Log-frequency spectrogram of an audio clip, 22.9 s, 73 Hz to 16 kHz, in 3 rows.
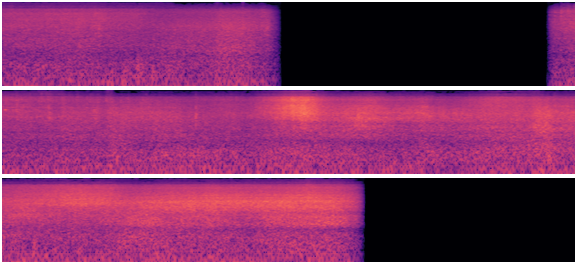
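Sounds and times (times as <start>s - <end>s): ocean surf breaking: 0.0s - 3.7s, 7.3s - 20.1s
wind rumbling on microphone: 0.0s - 3.7s, 7.3s - 20.1s.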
